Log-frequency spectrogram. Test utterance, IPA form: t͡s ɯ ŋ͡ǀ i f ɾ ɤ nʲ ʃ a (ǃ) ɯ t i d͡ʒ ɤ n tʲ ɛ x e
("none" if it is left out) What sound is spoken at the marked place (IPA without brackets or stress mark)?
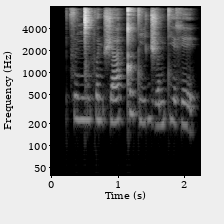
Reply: ǃ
